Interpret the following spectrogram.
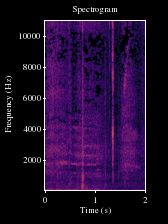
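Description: Store room tone with a steady low hum, and two short sharp taps about half a second apart as boxed toy figures are handled on the shelf.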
